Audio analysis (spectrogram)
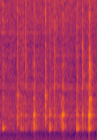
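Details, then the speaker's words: Podolsk hand-operated sewing machine hand drive after filing a gear part to cure factory-defect knocking: light uneven clicks as the crank turns the gears, no knocking or crackling; hand drive now runs normally. "Ну вот смотрите ничего не тарахтит ничего не звенит всё отлично с ручным приводом разобрались тоже"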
